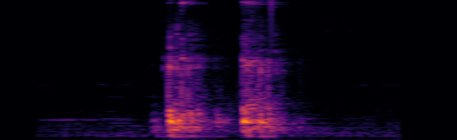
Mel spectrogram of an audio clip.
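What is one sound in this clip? A cup knocks on a wooden table.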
